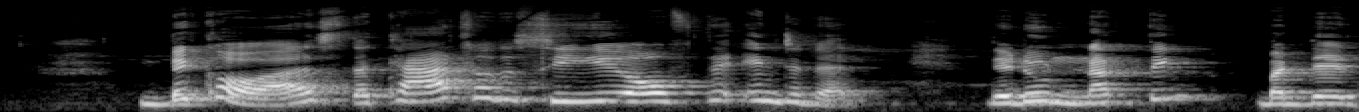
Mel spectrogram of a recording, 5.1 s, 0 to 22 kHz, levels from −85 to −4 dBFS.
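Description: The left and right channels of this speech recording are running on separate, mismatched clocks, off by a couple of hundred parts per million. As a result, the channels drift apart, sliding to roughly half a millisecond offset by the end. Summed to mono, comb notches sweep slowly, producing slow flanging throughout.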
